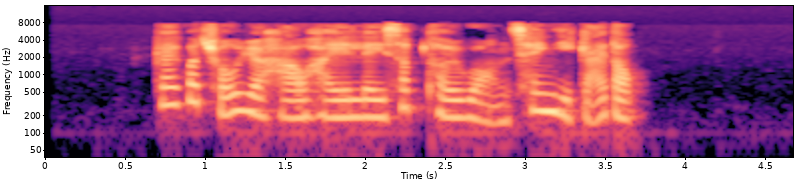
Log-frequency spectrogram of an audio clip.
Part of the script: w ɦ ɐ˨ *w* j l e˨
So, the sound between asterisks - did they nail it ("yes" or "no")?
no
